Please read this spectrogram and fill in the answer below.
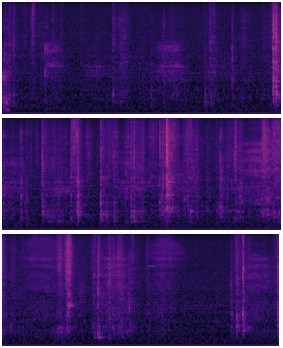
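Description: Cardstock pieces being lined up and pressed together for gluing: faint paper rustles and scattered light taps, a few every second or two.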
